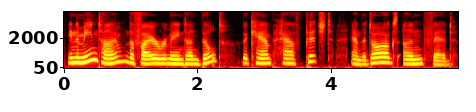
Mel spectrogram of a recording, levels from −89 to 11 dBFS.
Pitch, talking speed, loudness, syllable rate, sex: 210 Hz, 150 wpm, -16 LUFS, 4.2 syllables/s, female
